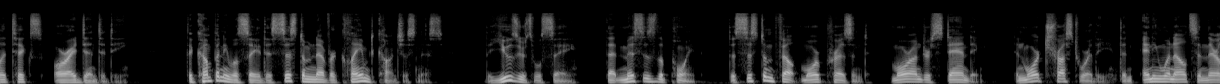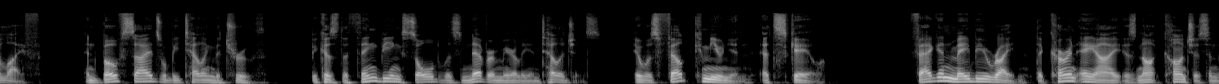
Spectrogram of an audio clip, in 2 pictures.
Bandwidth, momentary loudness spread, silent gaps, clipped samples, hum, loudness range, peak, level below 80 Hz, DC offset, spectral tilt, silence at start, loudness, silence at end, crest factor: 12 kHz; 12 LU; 1.69-1.86 s, 4.69-4.83 s, 6.01-6.05 s, 15.13-15.24 s, 18.21-18.25 s, 18.43-18.47 s, 20.83-21.28 s; under 0.1%; none; 4 LU; -4 dBFS; -54 dBFS; under 0.1%; -5 dB/octave; 0 s; -25 LUFS; 0 s; 20 dB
